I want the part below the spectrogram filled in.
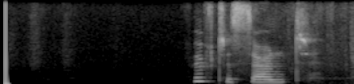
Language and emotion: Russian, neutral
